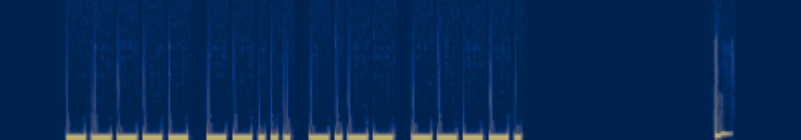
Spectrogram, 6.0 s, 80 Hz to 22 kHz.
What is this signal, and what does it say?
Morse code, heard as a keyed tone, about 25 wpm, 700 Hz. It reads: 07Y9
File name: practice / 25wpm / Four Letter-Number Combinations - 25wpm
